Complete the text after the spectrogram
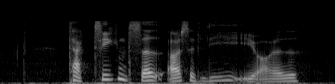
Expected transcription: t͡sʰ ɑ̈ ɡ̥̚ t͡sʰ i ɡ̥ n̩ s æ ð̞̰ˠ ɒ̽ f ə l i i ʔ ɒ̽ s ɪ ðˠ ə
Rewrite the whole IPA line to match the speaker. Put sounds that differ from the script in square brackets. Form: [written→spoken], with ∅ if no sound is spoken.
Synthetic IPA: t͡sʰ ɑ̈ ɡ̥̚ t͡sʰ i ɡ̥ n̩ s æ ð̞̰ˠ ɒ̽ [f→s] ə l [i→iː] i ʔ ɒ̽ [s→∅] ɪ ðˠ ə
